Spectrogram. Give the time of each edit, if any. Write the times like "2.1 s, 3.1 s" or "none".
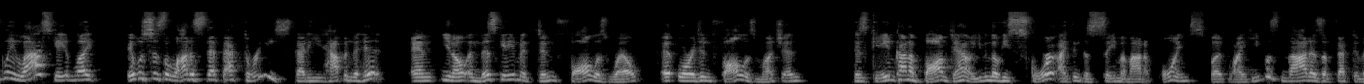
none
